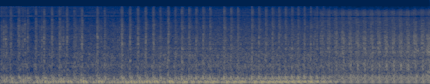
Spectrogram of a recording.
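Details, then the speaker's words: Jeep J truck on a temporary fuel system with carb primed, first start on fresh fuel: lumpy, loping idle with firing pulses dropping out irregularly. Misfire or dead cylinder, to be traced with a water-spray test. "can hear a cylinder firing every now and then. So this thing's running, it's misfiring or it's got a dead cylinder or something."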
